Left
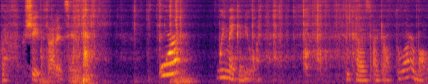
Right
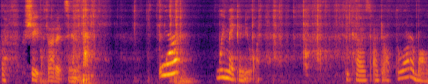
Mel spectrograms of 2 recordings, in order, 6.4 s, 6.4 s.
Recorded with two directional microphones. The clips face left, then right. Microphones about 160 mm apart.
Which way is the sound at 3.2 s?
35° right (ahead or behind).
